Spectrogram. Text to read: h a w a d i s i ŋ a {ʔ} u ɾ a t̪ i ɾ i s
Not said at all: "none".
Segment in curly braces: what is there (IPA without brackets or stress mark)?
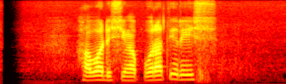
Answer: p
